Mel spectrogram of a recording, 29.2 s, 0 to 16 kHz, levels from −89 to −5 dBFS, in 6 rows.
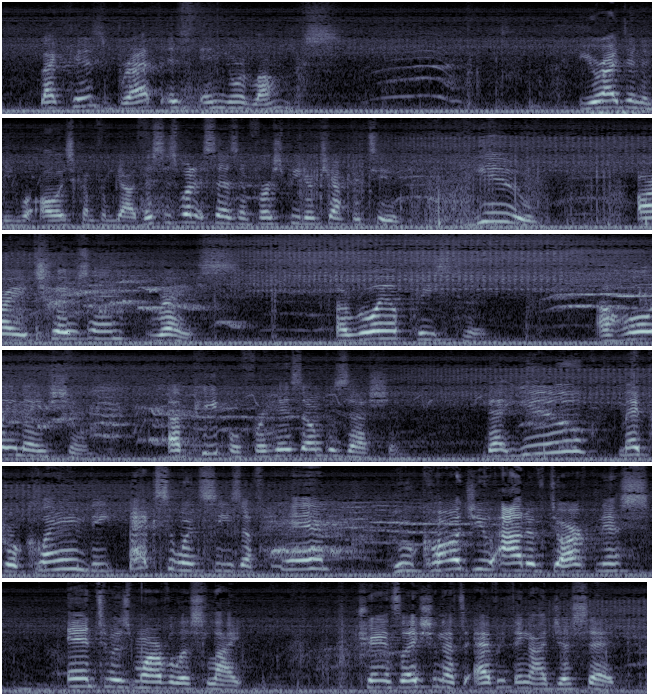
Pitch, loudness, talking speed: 190 Hz, -32 LUFS, 135 wpm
